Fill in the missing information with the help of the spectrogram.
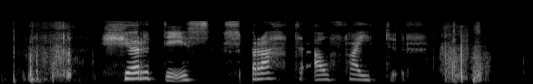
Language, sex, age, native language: Icelandic, female, 10, Icelandic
